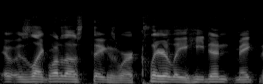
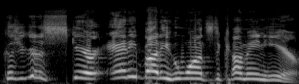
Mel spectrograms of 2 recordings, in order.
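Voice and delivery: high, loud retold scolding; exasperated retort; 12 semitones higher, 11 dB louder than usual. Store worker to man in a tarp, exasperated yelling. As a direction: yell the reason as if fed up.

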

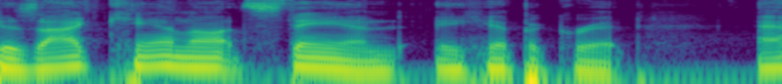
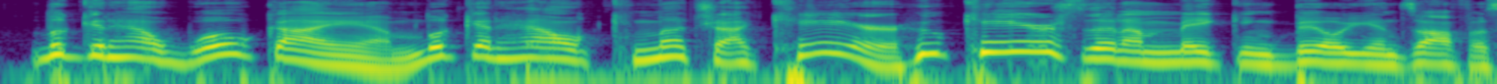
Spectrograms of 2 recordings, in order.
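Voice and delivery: mocking voice; 8 semitones higher than usual. Mocking a woke hypocrite's voice.

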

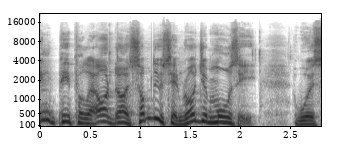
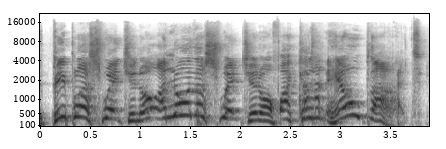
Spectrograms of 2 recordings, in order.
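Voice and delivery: exasperated; 10 semitones higher than usual. Real, not acted. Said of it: "I'm just angry".

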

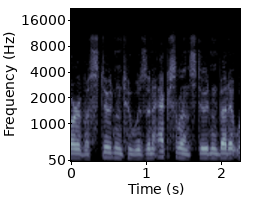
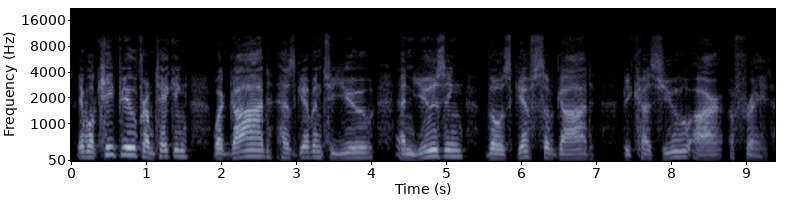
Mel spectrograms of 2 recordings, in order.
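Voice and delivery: ordinary delivery

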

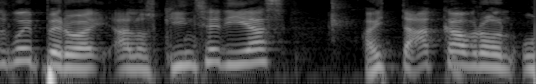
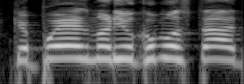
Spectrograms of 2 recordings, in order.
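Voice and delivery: uncle's hearty greeting; 7 semitones higher, 9 dB louder than usual. Retold or imitated. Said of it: "y todo voltea".

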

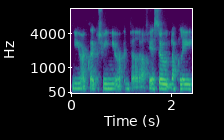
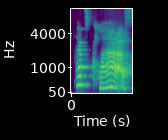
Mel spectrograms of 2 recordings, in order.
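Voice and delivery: Northern Irish phrase in a mild mock American accent; lightly American-accented "That's class"; 5 semitones higher, 8 dB louder than usual. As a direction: say it like an American trying out Derry slang. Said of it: "Northern Irish things in American accent".

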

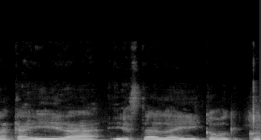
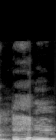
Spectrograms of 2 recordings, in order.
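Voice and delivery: sound effect; 9 semitones higher, 7 dB louder than usual. Retold or imitated.

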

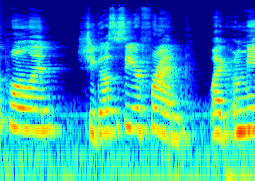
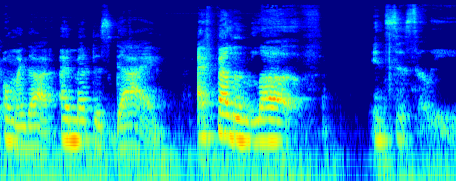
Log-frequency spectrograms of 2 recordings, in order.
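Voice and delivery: dreamy hush; 6 semitones lower, 8 dB quieter than usual. Retold or imitated. Friend gushing in retold plot.

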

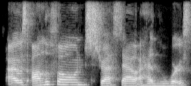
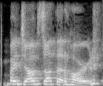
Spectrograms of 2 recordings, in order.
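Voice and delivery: laughing mock excuse; 5 semitones higher, 5 dB louder than usual.

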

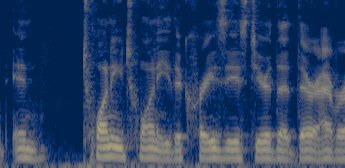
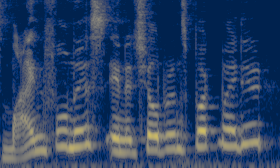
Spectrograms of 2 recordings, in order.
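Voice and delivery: surprised; 10 semitones higher, 4 dB louder than usual. Real, not acted. Amused reaction to the book page.

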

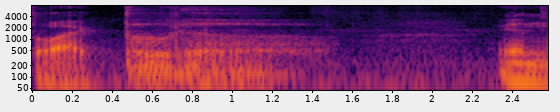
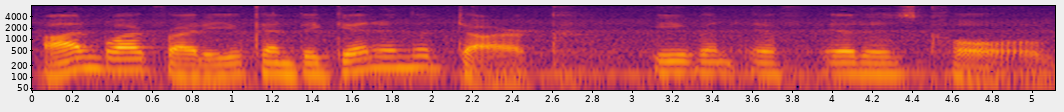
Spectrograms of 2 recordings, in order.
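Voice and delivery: much higher and louder, bursting with enthusiasm; excited outburst; 6 semitones higher, 7 dB louder than usual. Acted. Reading her text aloud, suddenly thrilled. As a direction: cheer it out like great news.

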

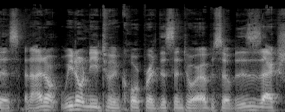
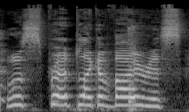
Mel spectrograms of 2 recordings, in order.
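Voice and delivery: high villain voice. Acted. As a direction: cackle out world domination. S1 joins the villain voice.

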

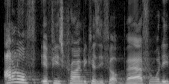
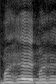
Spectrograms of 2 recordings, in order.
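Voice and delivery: put-on hurt little girl; 11 semitones higher than usual. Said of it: "She said".

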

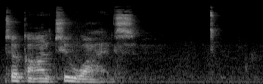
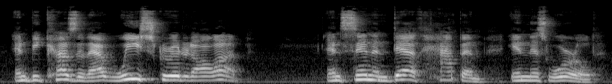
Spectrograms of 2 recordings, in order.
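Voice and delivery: louder, rising sermon cry; preaching at full force; 6 semitones higher, 6 dB louder than usual. Real, not acted. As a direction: drive it home to the congregation. Preaching climax.

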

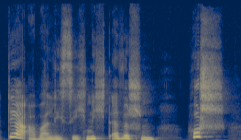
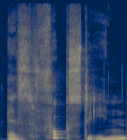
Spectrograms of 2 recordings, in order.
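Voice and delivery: ordinary delivery

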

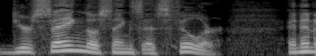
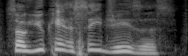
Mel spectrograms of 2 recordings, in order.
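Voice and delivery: ordinary talk

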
